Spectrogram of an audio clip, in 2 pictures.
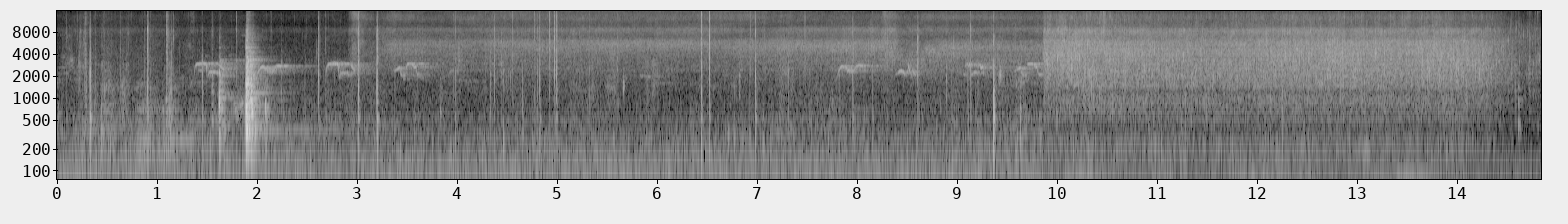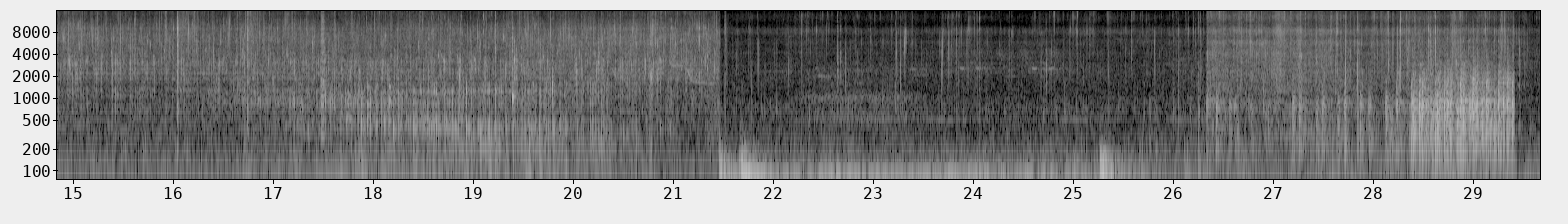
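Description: Bacon sizzling in a cast iron skillet over a campfire, loudest for a few seconds about a third of the way in, with scattered clicks and knocks. Near the end, scrambled eggs are stirred and scraped in the pan.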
